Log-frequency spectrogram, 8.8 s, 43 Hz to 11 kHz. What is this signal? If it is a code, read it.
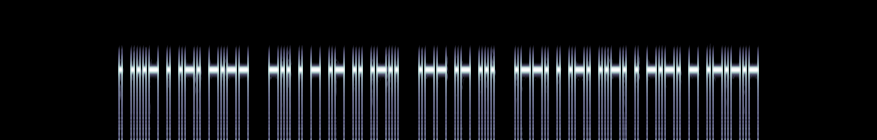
Morse code, heard as a keyed tone, about 40 wpm, 700 Hz. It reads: EVERY DETAIL WAS PERFECT.
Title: Sentences from Top 1500 Words 40wpm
